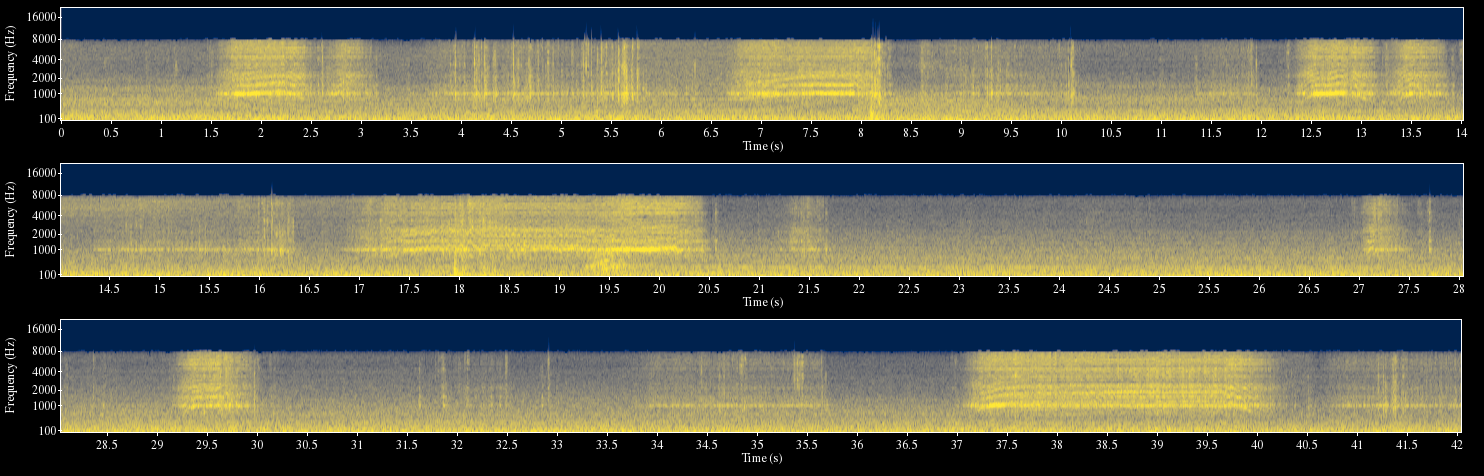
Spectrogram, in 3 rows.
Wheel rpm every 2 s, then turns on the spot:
30, 40, 30, 70, 30, 10, 60, 30, 50, 120, 20, 0, 0, 0, 20, 10, 10, 30, 50, 150, 20.
4-6 8-10 14-16 28-30 34-36 40-42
